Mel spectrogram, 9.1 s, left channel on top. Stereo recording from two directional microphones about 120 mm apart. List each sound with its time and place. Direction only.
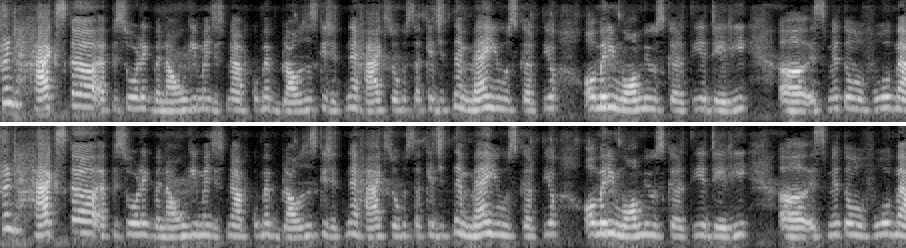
0.0 s speech: 25° right (ahead or behind)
